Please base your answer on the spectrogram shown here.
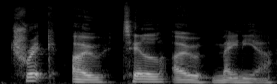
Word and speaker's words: trichotillomania: mouthful isn't it trick I actually have to break it down into syllables just so that I get it right trick o till o Mania it's a crazy crazy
